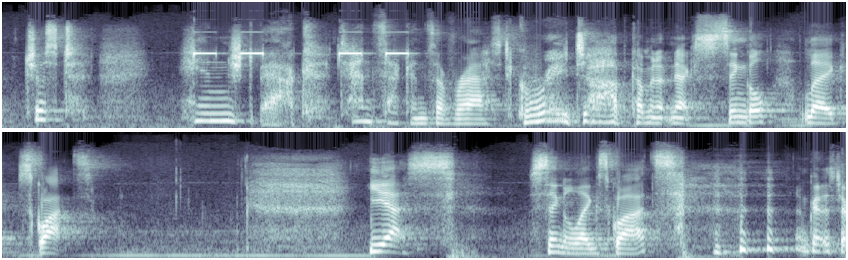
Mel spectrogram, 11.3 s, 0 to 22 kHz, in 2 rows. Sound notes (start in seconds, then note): 2.2 timer beeps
